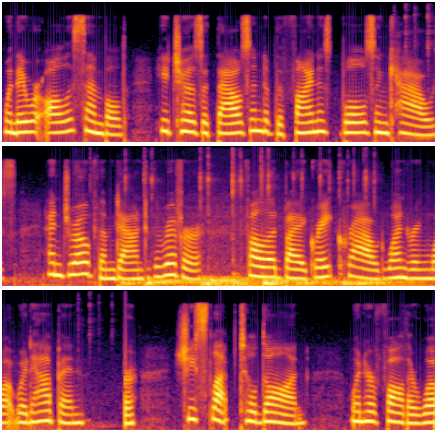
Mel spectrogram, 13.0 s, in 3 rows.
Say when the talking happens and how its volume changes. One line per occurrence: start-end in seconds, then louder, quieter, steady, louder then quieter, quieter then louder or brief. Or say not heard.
0.0-12.9 steady.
